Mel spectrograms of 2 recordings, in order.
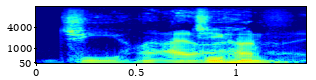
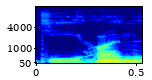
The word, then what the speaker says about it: Gi-hun: Gi-hun. Yeah, I think when they say it, it's a soft G.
